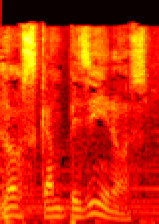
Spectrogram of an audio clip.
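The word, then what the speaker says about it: Los Campesinos!: Los Campesinos, che vanno pronunciati così perché c'è il punto esclamativo alla fine.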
